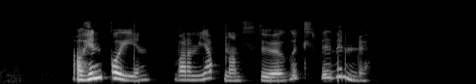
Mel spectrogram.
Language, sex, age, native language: Icelandic, female, 20-29, Icelandic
